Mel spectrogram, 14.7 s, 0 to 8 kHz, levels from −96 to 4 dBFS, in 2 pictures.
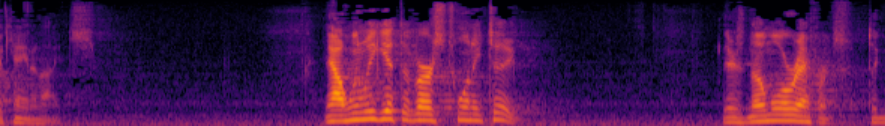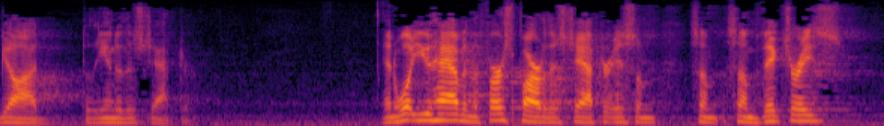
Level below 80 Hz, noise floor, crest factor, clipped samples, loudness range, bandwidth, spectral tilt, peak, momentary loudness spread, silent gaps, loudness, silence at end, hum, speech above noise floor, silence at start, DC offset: -58 dBFS; -59 dBFS; 26 dB; under 0.1%; 8 LU; 8 kHz; -5.5 dB/octave; -4 dBFS; 21 LU; none; -28 LUFS; 0.3 s; none; 31 dB; 0 s; under 0.1%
